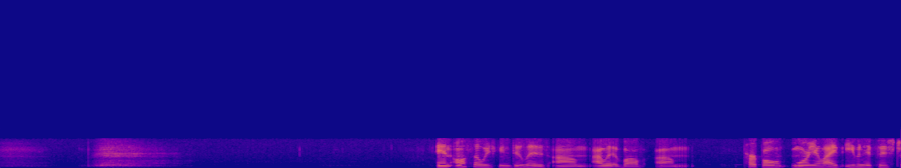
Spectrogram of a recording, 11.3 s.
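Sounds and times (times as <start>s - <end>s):
person breathing deeply during a spiritual cleansing session: 0.0s - 2.4s
speech: 5.5s - 8.7s, 9.3s - 11.2s.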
